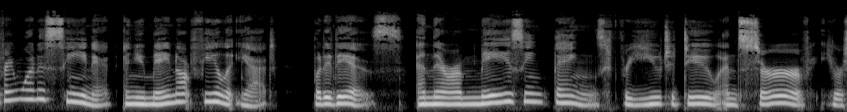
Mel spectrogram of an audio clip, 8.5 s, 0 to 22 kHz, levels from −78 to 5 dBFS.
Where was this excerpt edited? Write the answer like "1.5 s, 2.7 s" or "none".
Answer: 1.9 s, 4.1 s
